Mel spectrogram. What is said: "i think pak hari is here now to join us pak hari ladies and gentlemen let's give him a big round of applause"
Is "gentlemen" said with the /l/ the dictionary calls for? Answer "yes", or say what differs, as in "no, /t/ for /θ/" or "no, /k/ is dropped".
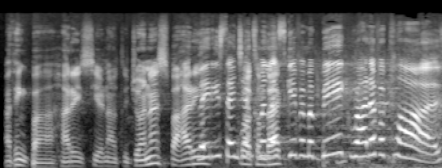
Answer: no, /l/ is dropped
